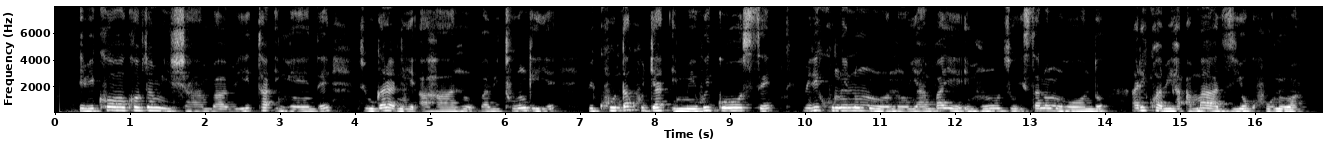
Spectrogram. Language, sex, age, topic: Rundi, female, 18-24, agriculture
